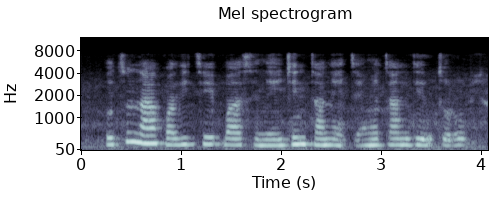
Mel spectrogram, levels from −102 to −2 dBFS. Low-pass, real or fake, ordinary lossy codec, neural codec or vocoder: 7.2 kHz; fake; none; codec, 16 kHz, 8 kbps, FreqCodec, smaller model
